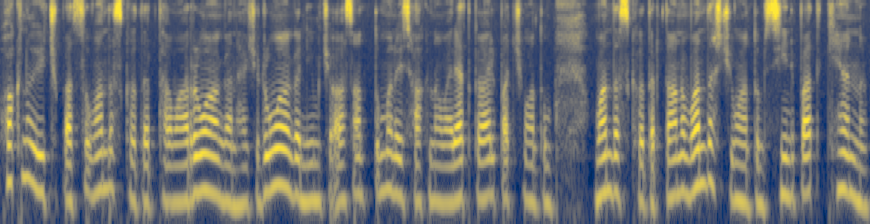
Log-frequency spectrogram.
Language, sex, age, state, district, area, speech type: Kashmiri, female, 45-60, Jammu and Kashmir, Baramulla, rural, spontaneous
